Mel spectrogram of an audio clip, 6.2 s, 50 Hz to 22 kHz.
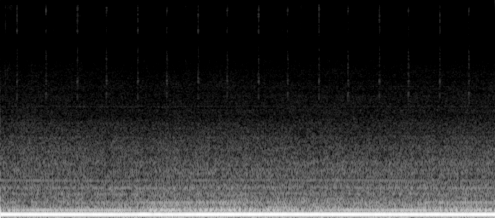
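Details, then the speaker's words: Fiat Uno Way, 2011 or 2012, cruising in gear above 100 km/h with a loud whistle-like drone over road rumble that rises with speed. It stops when the clutch is pressed; the source is unknown despite several parts being replaced. "Ó, chegar no 100, ó, ele engatado, ó o barulho, ó, aumentando, ó, a altura. Eu não sei que barulho que é esse. Se eu pisar o pé na embreagem aqui, ó, o barulho para. Mas esse barulho só faz acima de 100 por hora."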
